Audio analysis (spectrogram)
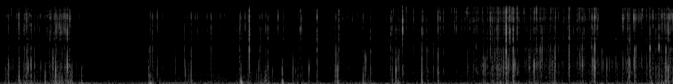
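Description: A bristle paintbrush rubs over clear plastic cling film stretched across a round microphone grille. It makes dense, bright, crinkly scratching and crackling with a brief quieter pause near the start. The clicks stay sharp and dry, with no ring after each stroke.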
